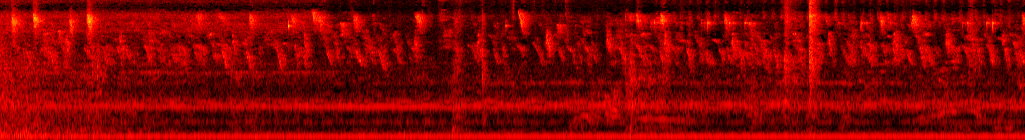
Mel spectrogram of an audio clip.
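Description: Small birds chirping rapidly and continuously, over a steady low hum.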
